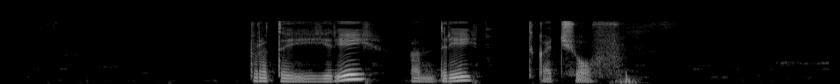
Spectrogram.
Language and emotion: Russian, neutral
